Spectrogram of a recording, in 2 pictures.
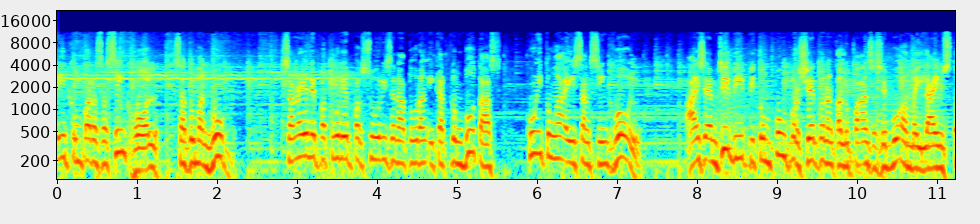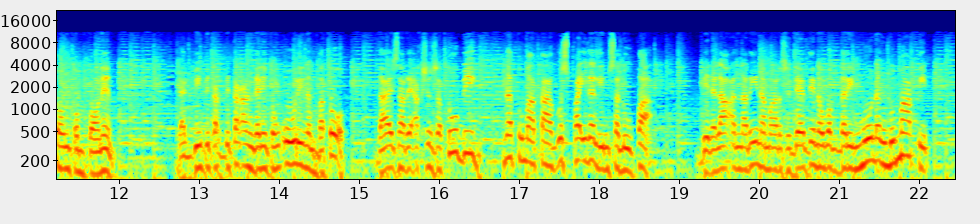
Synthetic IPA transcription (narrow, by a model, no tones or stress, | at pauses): ʔɪkʊmpɐɾas̬ɐsiŋkholsɐd̪ʊmɐnɦʊɡ̚sɐŋɐjo̞nɐjpɐt̪uːɾijɐŋpɐɡsuːɾis̬ɐnɐt̪uːɾɐŋɪkɐt̪loŋbuːt̪ɐs | kʊŋɪt̪oŋaʔɐjɪsaŋsiŋkhol | ʔa̰ːjɪns̬ɐʔɛmd͡ʒibipɪt̪ʊmpʊŋpoɾsjɛnt̪o̞nɐŋkɐlʊpɐʔans̬ɐs̬ɪbuʔɐŋmɐjlajmst̪ownkomponɛnt̪̚ | nɐɡ̚bibɪt̪ɐk̚pɪt̪akɐŋɡɐnɪt̪o̞ŋʔuːɾinɐŋbɐt̪o̞ | d̪aːhɪls̬ɐɾɛʔɐkʃjo̞ns̬ɐt̪uːbɪɡ̚nɐt̪ʊmaːt̪aːɡo̞spɐʔɪlɐlimsɐluːpɐ̰ | bɪnɐlaːʔɐnːɐɾinɐŋmɐŋaɾɛs̬ɪd̪ɛnt̪ɛnɐwɐɡ̚nɐɾɪnmuːnɐŋbʊmaːpɪt̪̚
